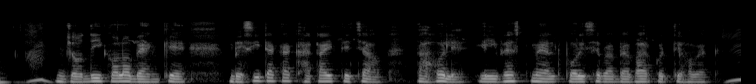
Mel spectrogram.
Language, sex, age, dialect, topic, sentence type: Bengali, male, 31-35, Jharkhandi, banking, statement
